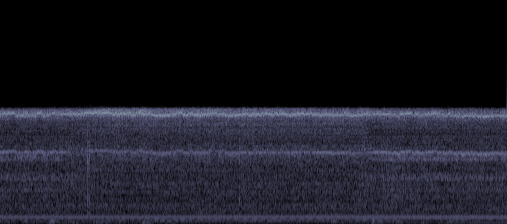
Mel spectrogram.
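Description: Homemade spark-gap system running with a steady, really high-pitched whine over a low hum and a hiss.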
